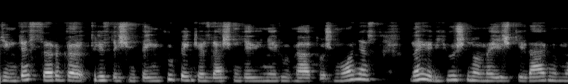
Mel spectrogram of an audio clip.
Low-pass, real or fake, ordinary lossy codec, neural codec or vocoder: 7.2 kHz; fake; AAC, 64 kbps; codec, 16 kHz, 16 kbps, FreqCodec, smaller model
